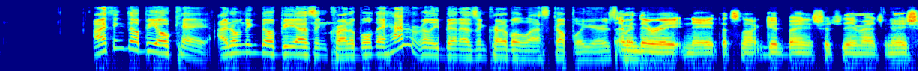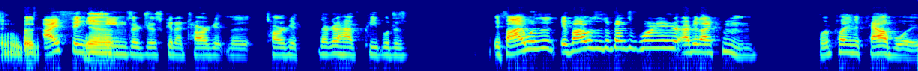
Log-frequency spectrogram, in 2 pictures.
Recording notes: are on Zoom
